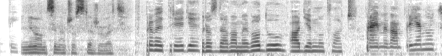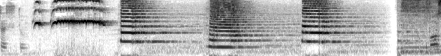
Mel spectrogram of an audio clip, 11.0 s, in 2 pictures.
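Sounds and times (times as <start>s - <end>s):
speech: 0.1s - 6.1s, 8.1s - 8.8s
moving train rumbling: 0.5s - 10.5s
train horn blasts: 6.5s - 10.4s.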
